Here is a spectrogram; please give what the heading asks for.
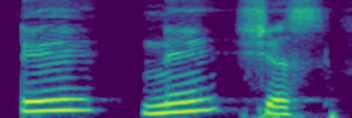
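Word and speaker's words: tenacious: आई ओ यू एस अगर आपको English में कहीं पर सी आई ओ यू एस लिखा मिले तो हम लोग सी आई ओ यू एस को पढ़ते हैं शस तो हमारी पूरी मीनिंग क्या बनी?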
